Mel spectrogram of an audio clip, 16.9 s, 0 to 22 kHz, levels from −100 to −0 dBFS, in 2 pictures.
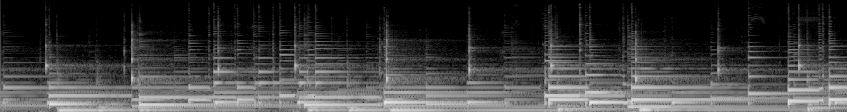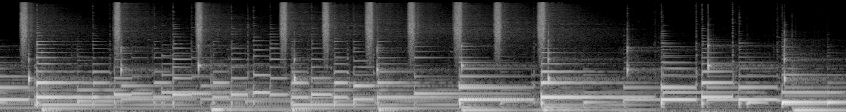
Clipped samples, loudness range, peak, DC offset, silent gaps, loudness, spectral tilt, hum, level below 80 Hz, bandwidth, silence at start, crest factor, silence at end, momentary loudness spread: under 0.1%; 3 LU; -2 dBFS; under 0.1%; none; -22 LUFS; -7 dB/octave; none; -34 dBFS; over 20 kHz; 0 s; 18 dB; 0 s; 10 LU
